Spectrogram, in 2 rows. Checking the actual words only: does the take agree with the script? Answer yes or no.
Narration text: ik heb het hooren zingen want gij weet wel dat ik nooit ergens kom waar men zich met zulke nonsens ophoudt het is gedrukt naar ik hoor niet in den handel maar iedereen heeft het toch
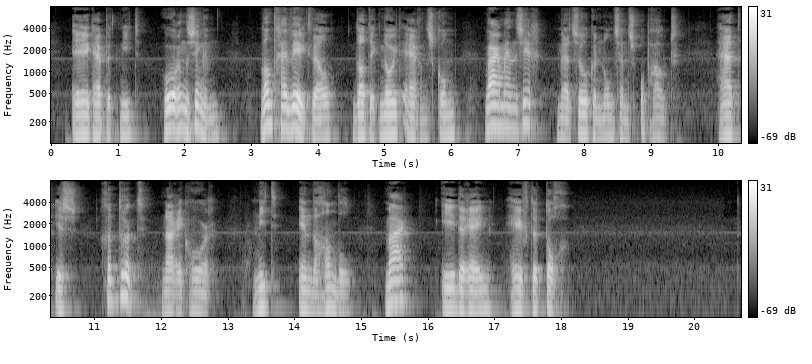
no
